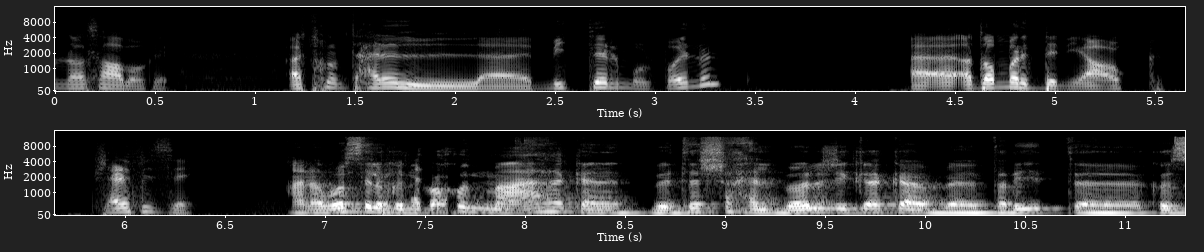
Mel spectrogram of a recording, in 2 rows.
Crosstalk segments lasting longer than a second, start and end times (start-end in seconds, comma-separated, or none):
none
